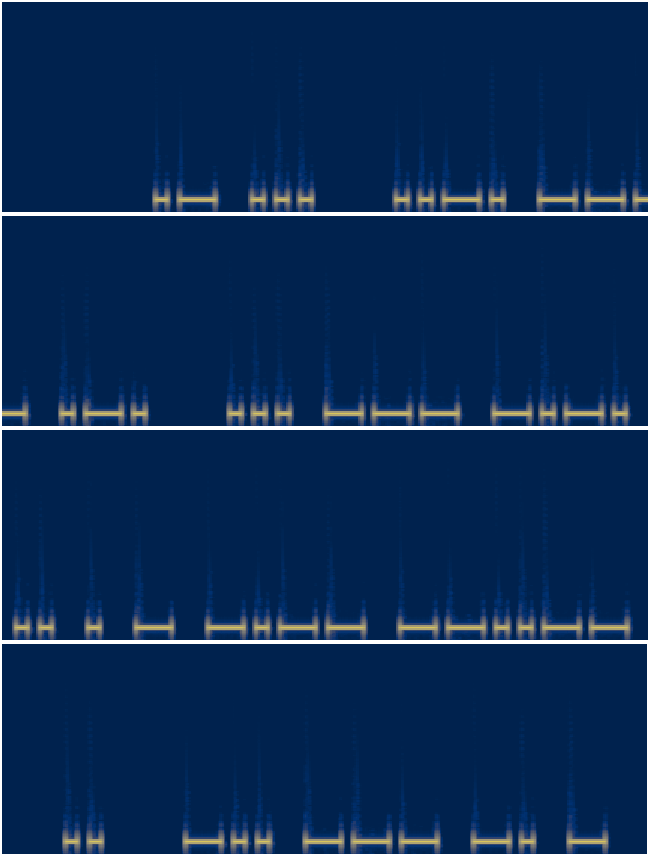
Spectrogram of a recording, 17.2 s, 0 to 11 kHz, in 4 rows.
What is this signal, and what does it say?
Morse code, heard as a keyed tone, about 15 wpm, 700 Hz. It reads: AS FOR SOCIETY, I DONT
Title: Sentences from Top 1000 Words - Review Part 4 - 15wpm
